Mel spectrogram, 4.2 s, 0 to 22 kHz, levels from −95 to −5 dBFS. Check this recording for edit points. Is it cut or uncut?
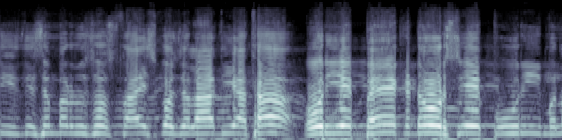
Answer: cut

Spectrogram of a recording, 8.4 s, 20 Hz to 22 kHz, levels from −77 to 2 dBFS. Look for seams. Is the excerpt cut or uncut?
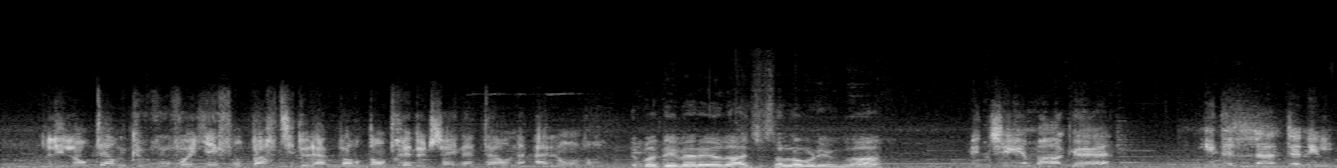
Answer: cut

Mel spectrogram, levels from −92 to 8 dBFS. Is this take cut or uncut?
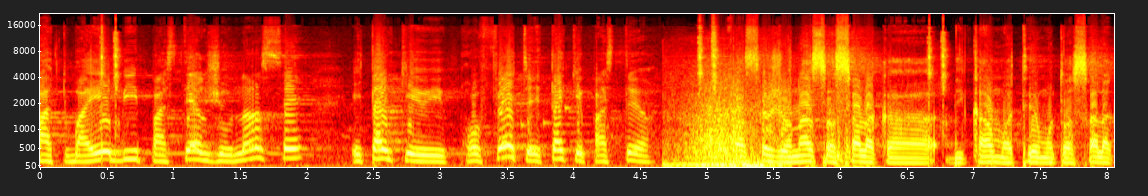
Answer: cut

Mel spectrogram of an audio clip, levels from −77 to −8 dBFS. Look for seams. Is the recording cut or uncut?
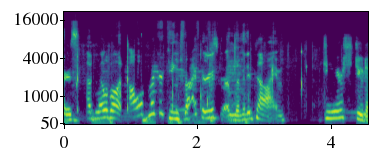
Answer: cut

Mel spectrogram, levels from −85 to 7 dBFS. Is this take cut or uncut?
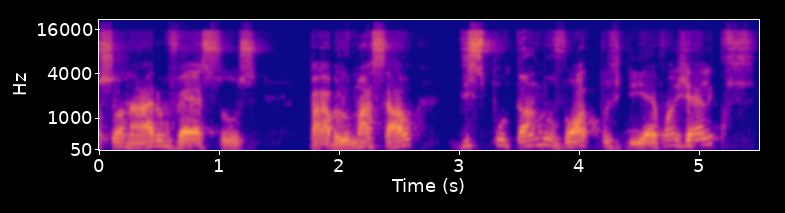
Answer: uncut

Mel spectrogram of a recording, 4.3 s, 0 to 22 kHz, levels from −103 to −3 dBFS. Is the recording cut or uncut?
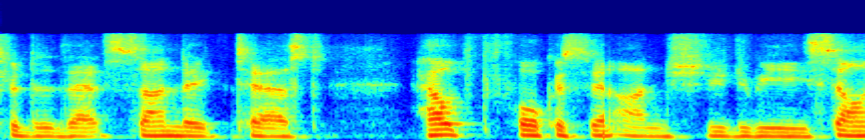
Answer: cut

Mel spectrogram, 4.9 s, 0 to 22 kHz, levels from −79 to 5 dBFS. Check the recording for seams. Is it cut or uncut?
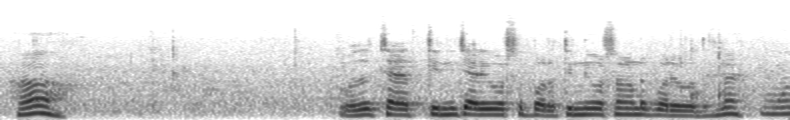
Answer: uncut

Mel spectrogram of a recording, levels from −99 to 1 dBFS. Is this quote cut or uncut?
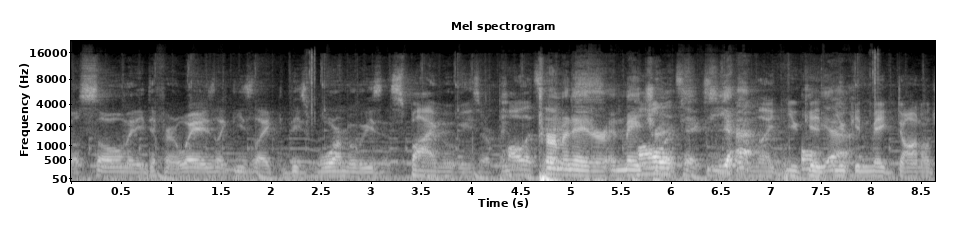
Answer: uncut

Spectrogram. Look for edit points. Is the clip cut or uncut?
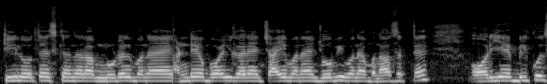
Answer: uncut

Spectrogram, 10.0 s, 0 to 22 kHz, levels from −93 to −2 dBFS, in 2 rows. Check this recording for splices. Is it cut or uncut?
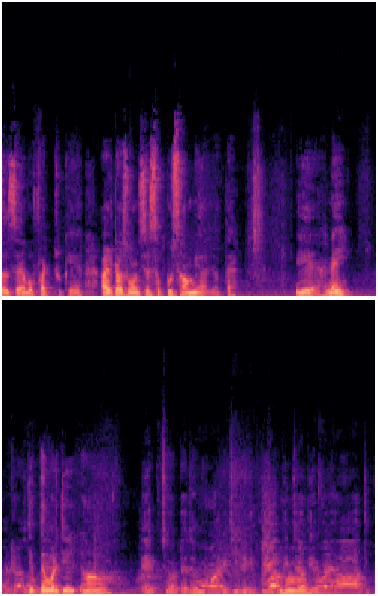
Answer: uncut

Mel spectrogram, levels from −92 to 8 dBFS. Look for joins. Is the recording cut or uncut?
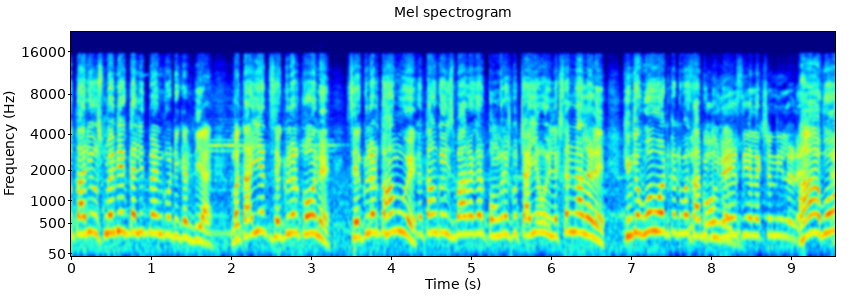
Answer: cut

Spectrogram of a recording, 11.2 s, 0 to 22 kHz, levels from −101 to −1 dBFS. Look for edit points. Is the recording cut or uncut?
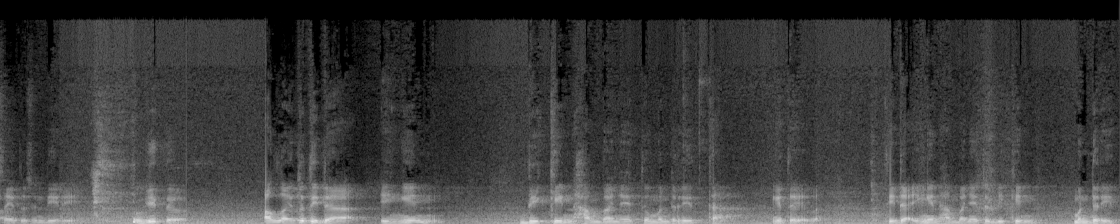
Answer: cut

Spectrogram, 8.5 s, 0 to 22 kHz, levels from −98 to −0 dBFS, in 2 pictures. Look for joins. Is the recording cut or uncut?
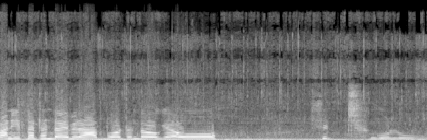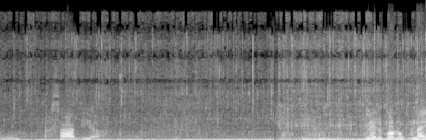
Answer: uncut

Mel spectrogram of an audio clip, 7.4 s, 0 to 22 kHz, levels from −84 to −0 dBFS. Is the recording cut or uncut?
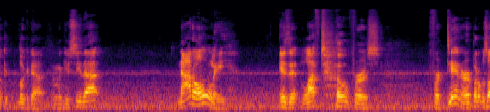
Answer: uncut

